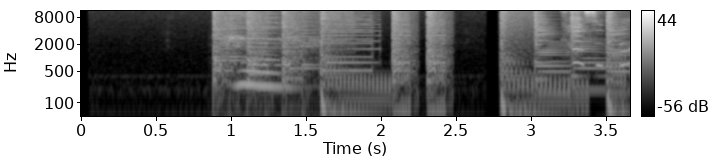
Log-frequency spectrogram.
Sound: Bunnie sighs sadly

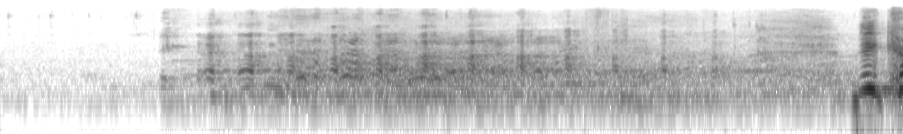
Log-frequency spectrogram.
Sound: congregation laughs

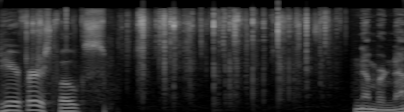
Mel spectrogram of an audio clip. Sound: crunching

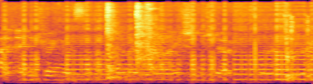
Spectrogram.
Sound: electronic buzzing

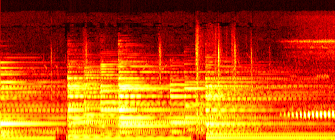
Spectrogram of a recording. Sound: owl hooting

